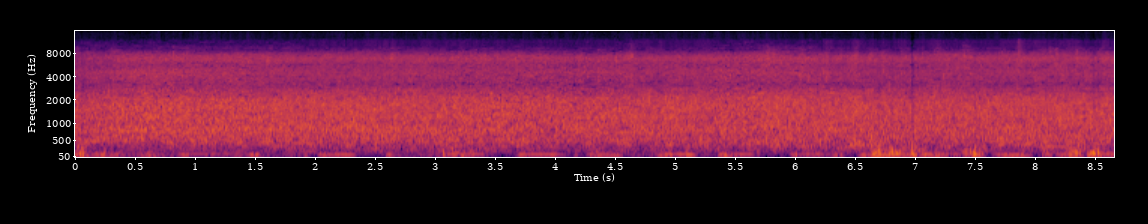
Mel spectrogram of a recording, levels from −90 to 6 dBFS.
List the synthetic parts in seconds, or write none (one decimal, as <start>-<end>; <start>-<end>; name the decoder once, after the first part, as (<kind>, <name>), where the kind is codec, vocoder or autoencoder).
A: 1.5-3.1 (vocoder, Vocos); 4.6-5.3; 5.7-8.7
